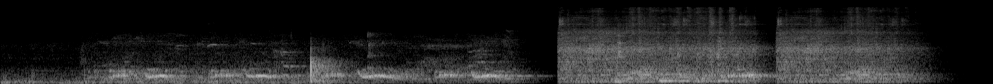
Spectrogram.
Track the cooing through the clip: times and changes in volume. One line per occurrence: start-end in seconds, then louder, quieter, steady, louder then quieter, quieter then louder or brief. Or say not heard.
0.8-9.2 steady.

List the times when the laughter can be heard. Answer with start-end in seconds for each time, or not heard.
6.1-7.5.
